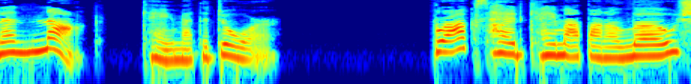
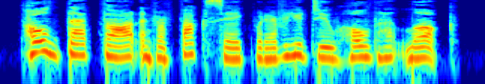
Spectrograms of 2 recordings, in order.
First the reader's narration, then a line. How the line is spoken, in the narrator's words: he growled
